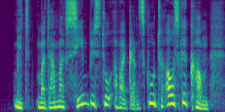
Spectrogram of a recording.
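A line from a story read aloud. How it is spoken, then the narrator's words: Plain. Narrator (German): sagte Harry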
